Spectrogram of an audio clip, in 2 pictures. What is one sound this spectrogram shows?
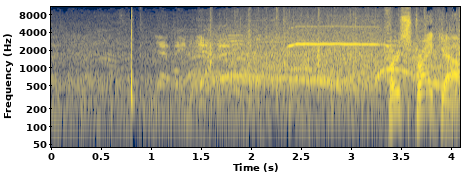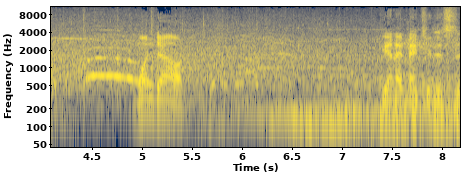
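A crowd cheers and whistles loudly in a stadium.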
